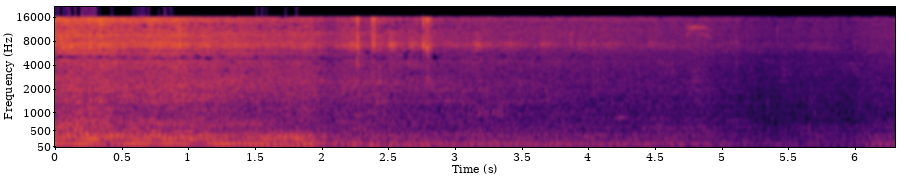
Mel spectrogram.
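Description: A domestic cat purrs in a deep, steady, engine-like rumble, loudest at first and then softening.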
